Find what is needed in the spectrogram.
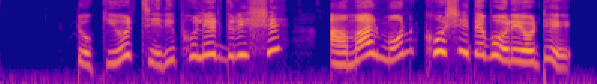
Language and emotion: Bengali, happy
